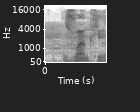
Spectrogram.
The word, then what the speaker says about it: Zwemke: Zwemke.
